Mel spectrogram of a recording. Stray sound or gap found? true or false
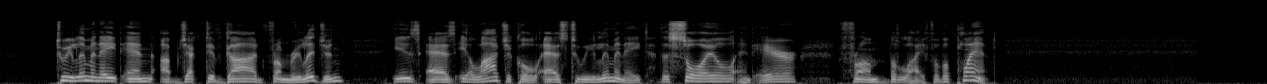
false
